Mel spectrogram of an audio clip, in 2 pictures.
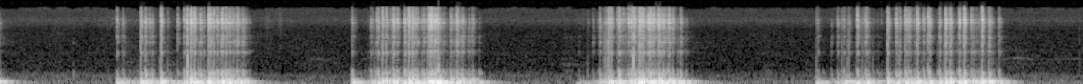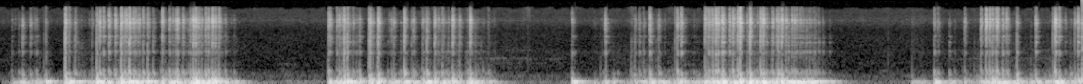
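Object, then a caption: Metal mesh microphone grille. Long fingernails of one hand scratch a hollow black metal mesh microphone grille in repeated bursts, each lasting about a second with short silences between. The close scratching comes through as a dense, low, rumbling rasp with faint bright edges.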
